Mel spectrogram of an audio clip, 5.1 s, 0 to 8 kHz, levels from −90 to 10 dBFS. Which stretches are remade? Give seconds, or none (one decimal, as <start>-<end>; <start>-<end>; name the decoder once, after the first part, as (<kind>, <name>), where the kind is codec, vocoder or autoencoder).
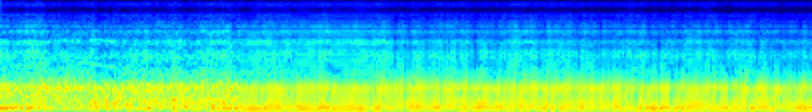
1.5-5.1 (vocoder, WaveNeXt)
